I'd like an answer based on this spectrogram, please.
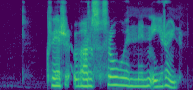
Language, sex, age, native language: Icelandic, male, 10, Icelandic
